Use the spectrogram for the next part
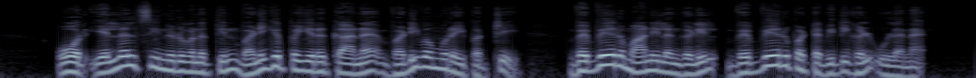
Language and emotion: Tamil, neutral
